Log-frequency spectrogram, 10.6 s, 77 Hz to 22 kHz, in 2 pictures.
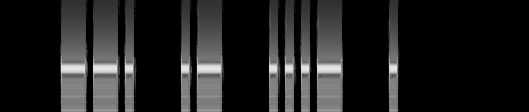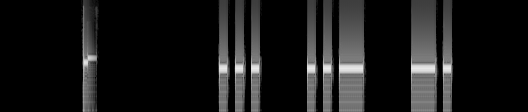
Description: Morse code, heard as a keyed tone, about 15 wpm, spaced as for 11 wpm, 700 Hz. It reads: GAVE SUN
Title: 2x Character Spacing - Top 500 Words - 15wpm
